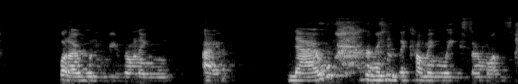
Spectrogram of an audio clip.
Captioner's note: laughs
